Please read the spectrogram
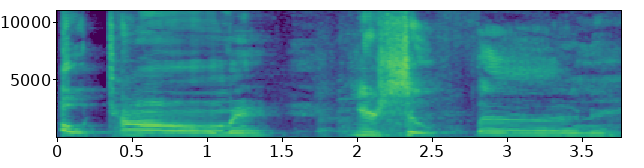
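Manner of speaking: very slow honeyed Texas drawl, "fun" stretched. Quoting the speaker's high school sweetheart from Austin: deep, syrupy Texas accent. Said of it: "she had this deep, syrupy Texas accent".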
